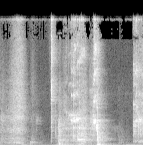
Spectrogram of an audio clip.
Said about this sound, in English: I'll shut this door right too, because I'll have my arms full when I come back in.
